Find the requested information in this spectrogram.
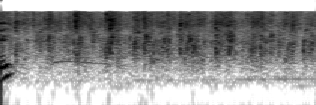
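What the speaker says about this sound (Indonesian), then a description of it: "Tepuk tangan untuk Mas Taufik Ismail sekali lagi" An audience at a Kenduri Cinta Maiyah gathering breaks into sustained, dense applause that continues steadily throughout, with a voice heard faintly underneath.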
